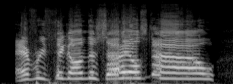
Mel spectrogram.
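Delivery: very high, very loud, shrill, panicked shout. Voicing the captain ordering the crew to raise the sails: panicked shouted order. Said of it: "as even he seems panicked".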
